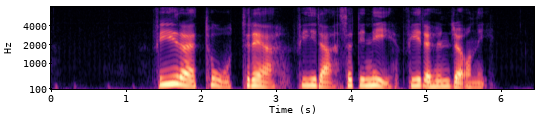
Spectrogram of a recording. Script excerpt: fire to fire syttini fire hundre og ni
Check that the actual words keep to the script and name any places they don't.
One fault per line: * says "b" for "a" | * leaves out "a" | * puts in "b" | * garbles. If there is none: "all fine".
* puts in "tre"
